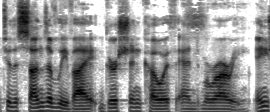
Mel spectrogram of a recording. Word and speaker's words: Gershon: And Gershon rhymes with curtains.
